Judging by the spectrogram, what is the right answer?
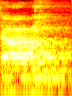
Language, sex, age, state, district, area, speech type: Tamil, male, 30-45, Tamil Nadu, Cuddalore, rural, read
